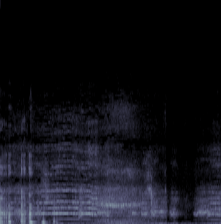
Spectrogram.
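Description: Hens clucking close by, with a couple of drawn-out calls in the first second and a half.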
